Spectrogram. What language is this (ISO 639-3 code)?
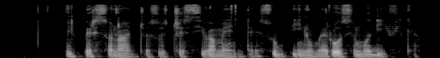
ita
